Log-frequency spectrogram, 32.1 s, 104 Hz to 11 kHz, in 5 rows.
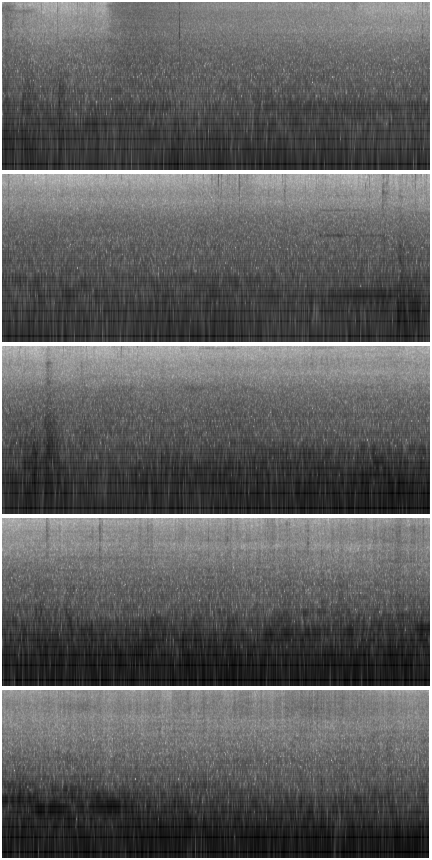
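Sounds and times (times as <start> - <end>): train clatter: 0.0 - 7.8, 8.6 - 17.0
electric train rumbling: 0.0 - 32.0.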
